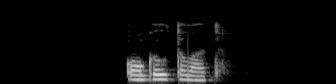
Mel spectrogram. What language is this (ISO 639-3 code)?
chm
